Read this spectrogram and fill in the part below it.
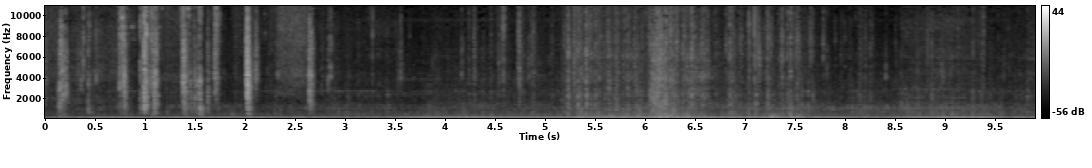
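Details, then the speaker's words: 2006 Chevrolet Silverado, used 5.3L V8 just swapped in, first test drive on the road: smooth note rising and falling with throttle, keys jingling, no knocking; temperature good, oil pressure rising with revs. Normal running under load. "time so far so good I don't hear any knocking or any noises temperature's good oil pressure is rising when I give it gas"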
